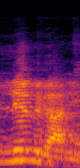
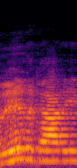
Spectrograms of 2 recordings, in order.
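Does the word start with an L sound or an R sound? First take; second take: L sound; R sound. First: The word begins with an L sound. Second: The word begins with an R sound. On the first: The speaker calls it wrong. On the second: The speaker calls it right.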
